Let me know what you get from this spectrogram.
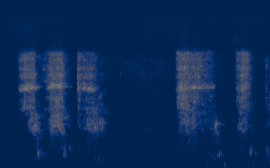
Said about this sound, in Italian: Ok, finito il respiro, ferma, riprenda il respiro e poi dopo può andare avanti.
